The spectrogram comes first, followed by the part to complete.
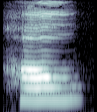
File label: "hou1", pinyin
